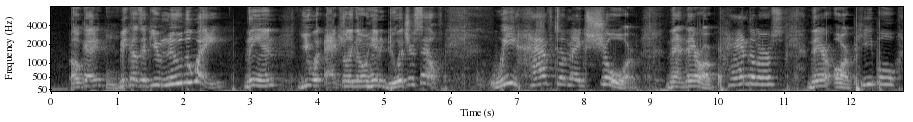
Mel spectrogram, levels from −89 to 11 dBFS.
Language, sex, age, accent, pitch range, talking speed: English, male, 40-59, American, 145-215 Hz, 135 wpm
